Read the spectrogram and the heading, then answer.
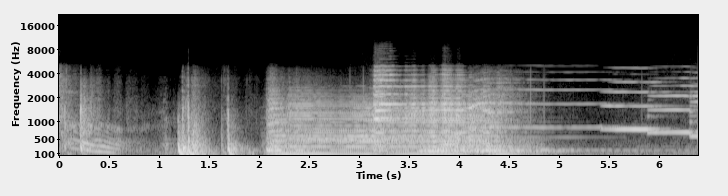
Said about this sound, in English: drops the barrel of his cannon across my head bone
